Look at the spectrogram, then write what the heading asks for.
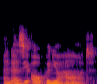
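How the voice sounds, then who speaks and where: Slow soft-spoken woman guiding meditation. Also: mid-range voice, lively intonation, muffled recording. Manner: slow, soft, soothing with breathy whispered phrases. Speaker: meditation guide. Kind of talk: guided meditation.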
